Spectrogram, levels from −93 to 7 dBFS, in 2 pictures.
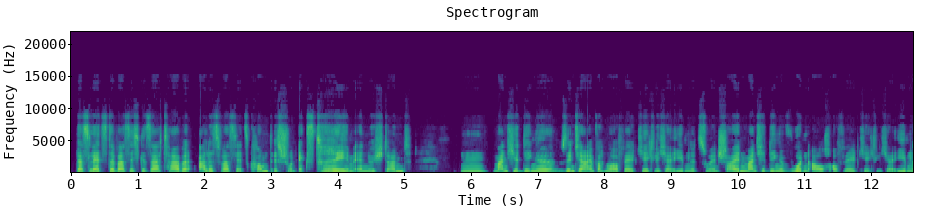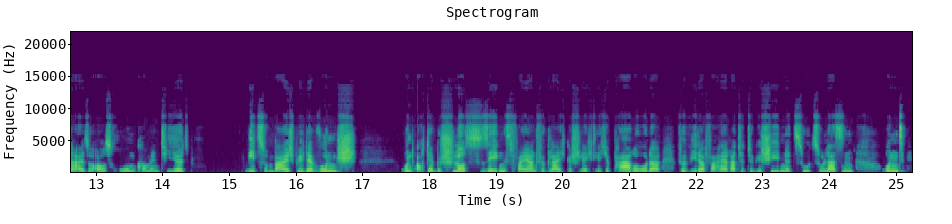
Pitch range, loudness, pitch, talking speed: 170-225 Hz, -19 LUFS, 200 Hz, 135 wpm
